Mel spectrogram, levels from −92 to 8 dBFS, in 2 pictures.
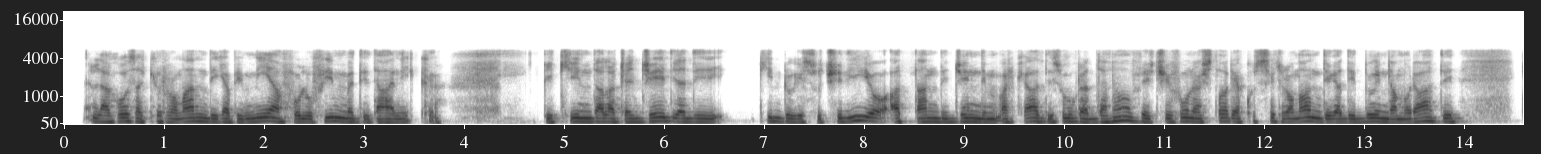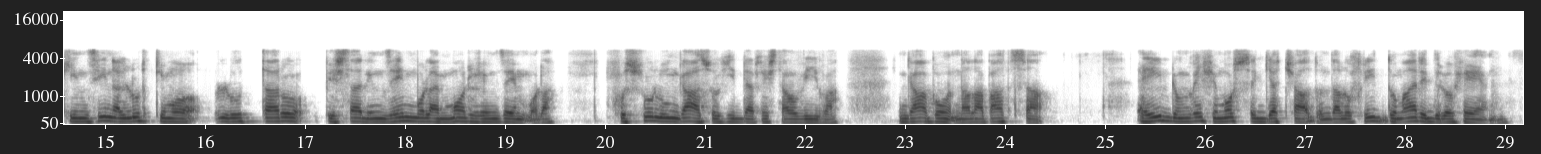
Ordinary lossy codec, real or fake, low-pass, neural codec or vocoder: none; fake; 5.4 kHz; codec, 16 kHz, 4 kbps, X-Codec, HuBERT features, trained on general audio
